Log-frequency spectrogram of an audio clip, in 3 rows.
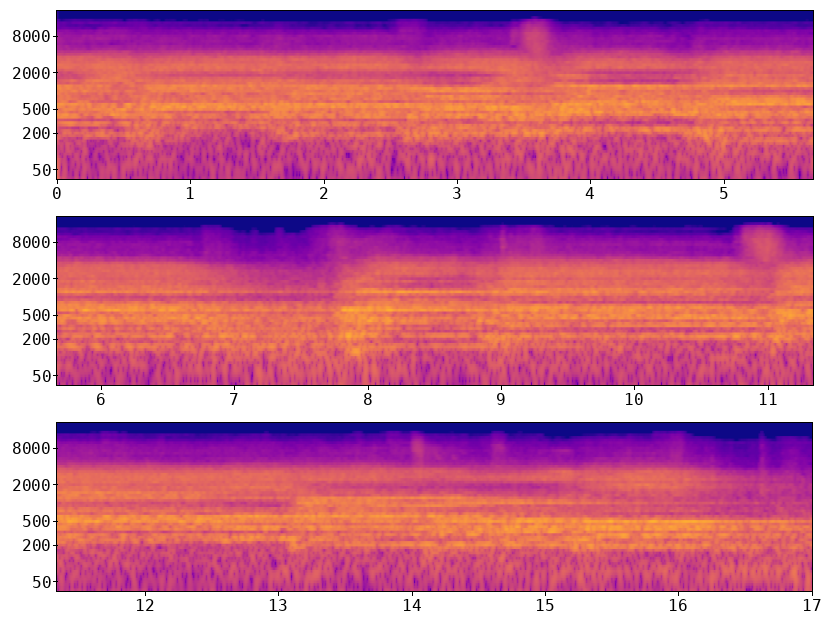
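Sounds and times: church choir singing: 0.0s - 17.0s.

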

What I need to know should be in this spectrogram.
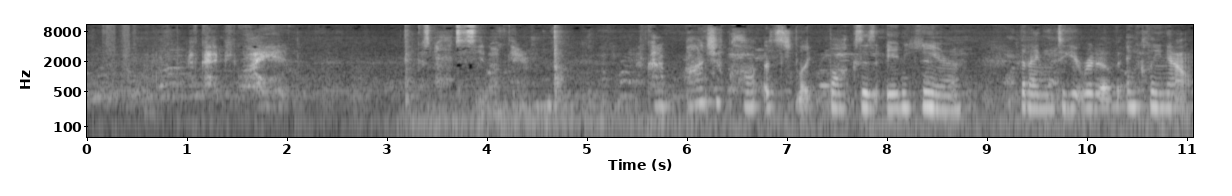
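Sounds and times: woman whispering: 1.0s - 2.1s, 3.3s - 4.6s.

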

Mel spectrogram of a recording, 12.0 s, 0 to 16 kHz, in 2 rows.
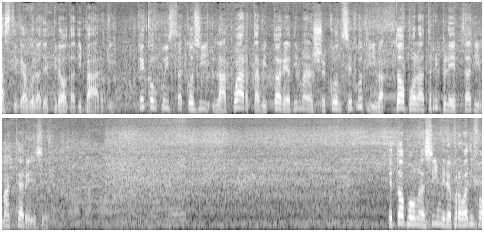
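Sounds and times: motorcycle engines droning: 0.0s - 12.0s.

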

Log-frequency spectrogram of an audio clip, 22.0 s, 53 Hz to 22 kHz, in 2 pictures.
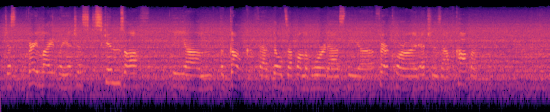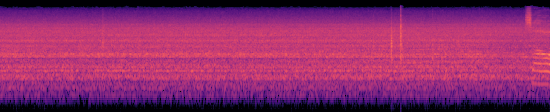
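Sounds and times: exhaust fan running: 0.0s - 22.0s.

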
